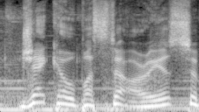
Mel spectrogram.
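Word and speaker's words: Jaco Pastorius: del personaggio e della musica soprattutto di Jacopo Pastorius. Jacob Pastorius, per essere esatti nella sua pronuncia, è un eh, bassista, è stato un bassista americano, John Francis Pastorius III, il terzo.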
